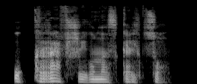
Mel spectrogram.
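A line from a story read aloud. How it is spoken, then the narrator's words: Hissing. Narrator (Russian): прошипел диссонанс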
